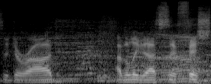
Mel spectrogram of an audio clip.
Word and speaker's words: dorade: It's pronounced the dorade.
